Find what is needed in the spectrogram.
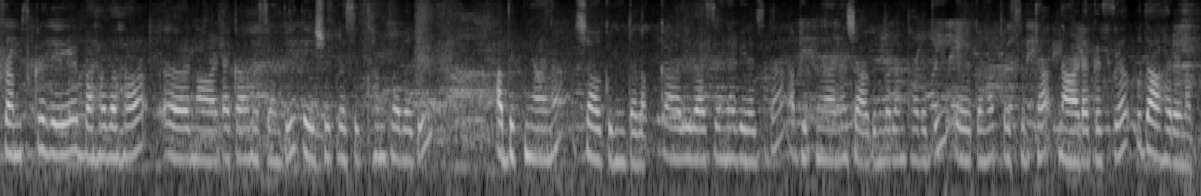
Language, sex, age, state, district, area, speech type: Sanskrit, female, 18-30, Kerala, Wayanad, rural, spontaneous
